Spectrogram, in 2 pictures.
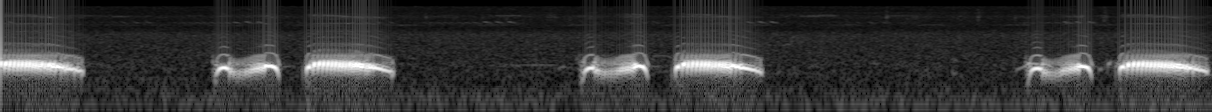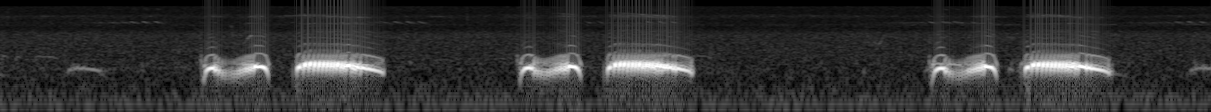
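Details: Long series of spotted dove calls: six or so paired phrases, each a short wavering lead note and a longer hoarse coo, repeated every one to two seconds with near-silent gaps.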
